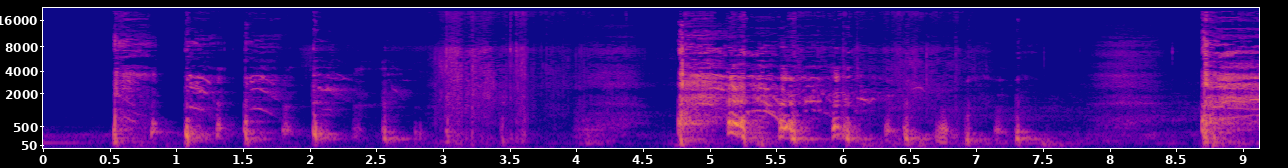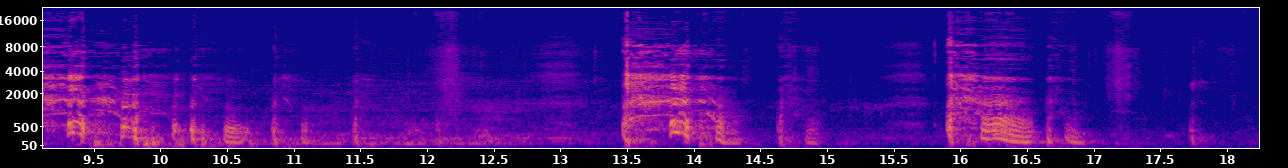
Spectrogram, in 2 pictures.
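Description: Repeated bouts of short, harsh, dry coughs in an adult, with quiet breaths between fits.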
